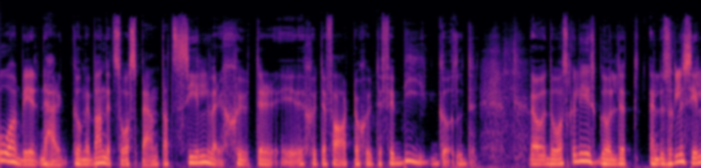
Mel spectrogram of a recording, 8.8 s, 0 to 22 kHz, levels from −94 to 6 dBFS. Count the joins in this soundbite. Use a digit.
1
